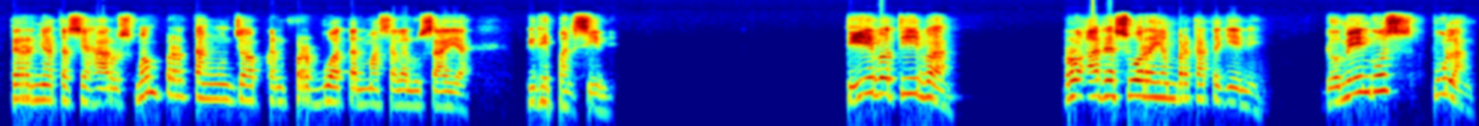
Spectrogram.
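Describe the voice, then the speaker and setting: A man's voice: sits high, lively intonation, unhurried, long pauses, pushed and bright. A man sharing a personal testimony in a vivid storytelling manner. He speaks straight to his listeners as brothers and sisters and acts out his own cries for help.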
